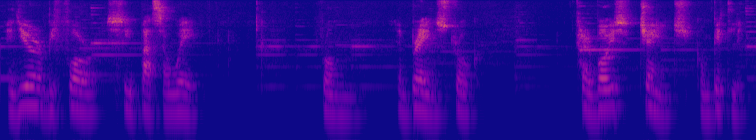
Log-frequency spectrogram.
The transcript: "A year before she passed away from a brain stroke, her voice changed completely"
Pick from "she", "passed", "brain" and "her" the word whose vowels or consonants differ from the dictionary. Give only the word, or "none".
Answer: passed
